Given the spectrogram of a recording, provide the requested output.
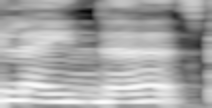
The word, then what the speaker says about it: Leendertz: Well, I do say Leendertz, but it's fine. A double E in Dutch is A.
